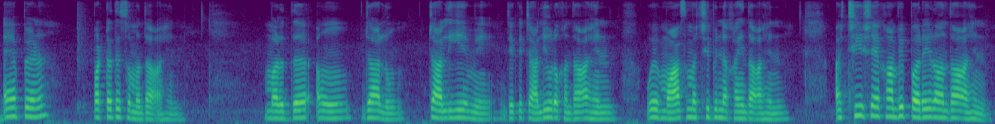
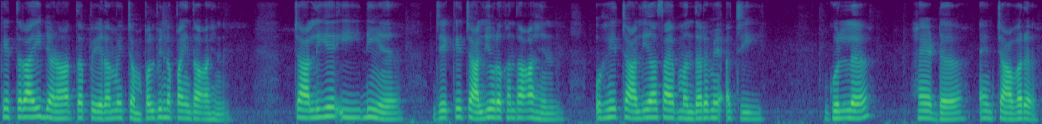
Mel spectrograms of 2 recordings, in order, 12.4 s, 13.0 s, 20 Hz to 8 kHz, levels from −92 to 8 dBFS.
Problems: none marked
